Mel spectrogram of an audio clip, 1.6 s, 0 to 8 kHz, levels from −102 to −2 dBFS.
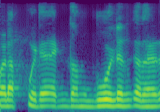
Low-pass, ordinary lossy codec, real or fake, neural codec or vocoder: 7.2 kHz; none; fake; codec, 16 kHz, 2 kbps, X-Codec, HuBERT features, trained on general audio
